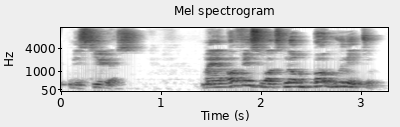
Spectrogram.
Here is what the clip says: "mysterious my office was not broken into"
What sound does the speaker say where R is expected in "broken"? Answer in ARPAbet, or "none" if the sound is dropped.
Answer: none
